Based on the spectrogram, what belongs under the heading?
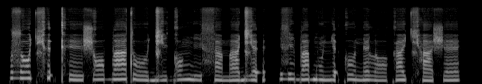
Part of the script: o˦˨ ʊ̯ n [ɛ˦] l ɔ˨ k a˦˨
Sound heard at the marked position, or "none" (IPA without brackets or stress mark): ɛ˦˨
